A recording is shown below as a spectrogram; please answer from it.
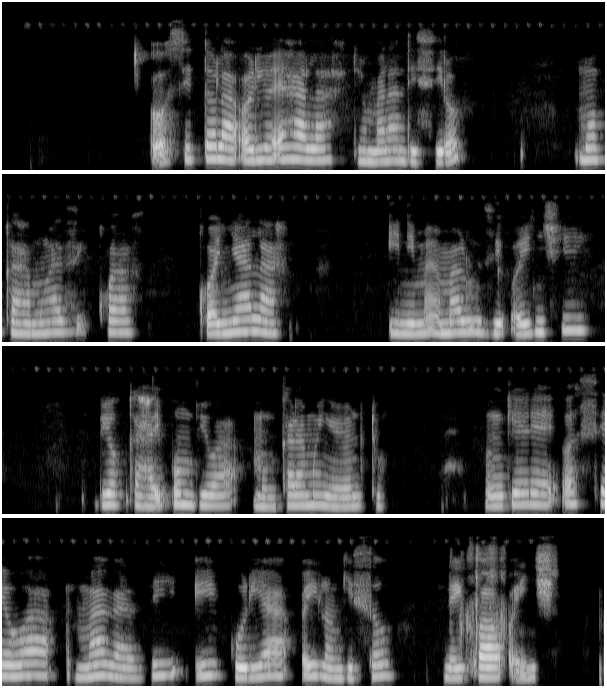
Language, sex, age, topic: Oshiwambo, female, 18-24, finance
